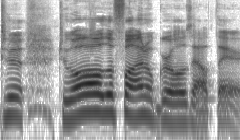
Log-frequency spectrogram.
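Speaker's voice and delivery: heroic commanding robot voice. Repeating what the other speaker just said, in an Optimus Prime voice. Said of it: "Optimus Prime".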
